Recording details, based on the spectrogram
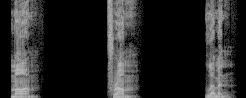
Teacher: For this sound, the lips are together and the air flows out of the nose.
